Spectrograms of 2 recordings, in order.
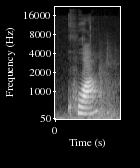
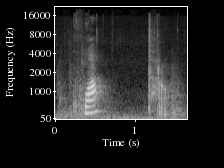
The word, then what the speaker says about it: quattro: And if you want to remember it, you may think of the sound that ducks make. So, quack, quack, quack, quack. And it's going to be quattro. So, very similar to the pronunciation of tre, but with an O. So it's quattro.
